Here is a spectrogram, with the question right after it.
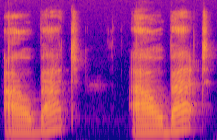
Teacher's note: she puts a little more emphasis on that first syllable. She's still kind of stressing the second, but it's more ow bat, instead of a really short about.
